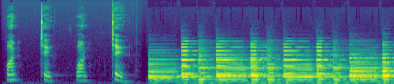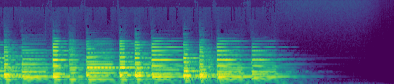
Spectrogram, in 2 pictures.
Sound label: A high backing; Mattachins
